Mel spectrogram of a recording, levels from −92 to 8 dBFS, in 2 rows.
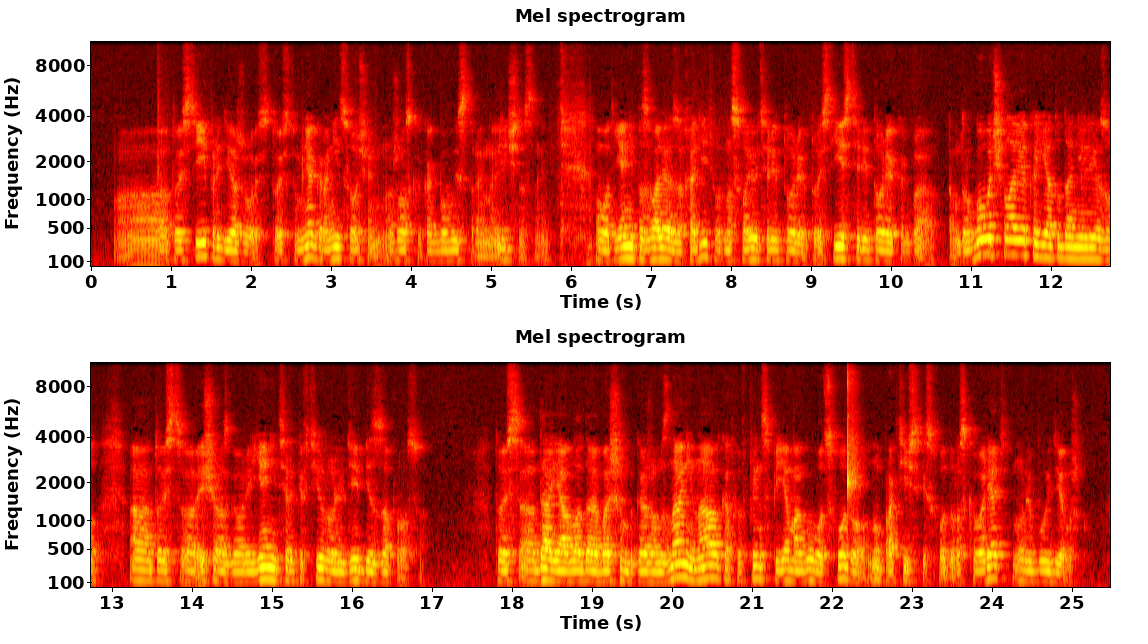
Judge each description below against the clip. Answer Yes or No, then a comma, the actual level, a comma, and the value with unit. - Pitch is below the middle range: Yes, low, 115 Hz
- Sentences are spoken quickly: Yes, fast, 165 wpm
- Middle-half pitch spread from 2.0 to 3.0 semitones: Yes, narrow, 2.5 semitones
